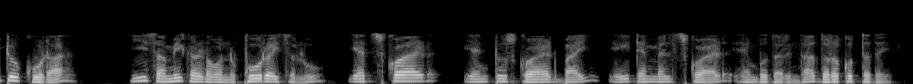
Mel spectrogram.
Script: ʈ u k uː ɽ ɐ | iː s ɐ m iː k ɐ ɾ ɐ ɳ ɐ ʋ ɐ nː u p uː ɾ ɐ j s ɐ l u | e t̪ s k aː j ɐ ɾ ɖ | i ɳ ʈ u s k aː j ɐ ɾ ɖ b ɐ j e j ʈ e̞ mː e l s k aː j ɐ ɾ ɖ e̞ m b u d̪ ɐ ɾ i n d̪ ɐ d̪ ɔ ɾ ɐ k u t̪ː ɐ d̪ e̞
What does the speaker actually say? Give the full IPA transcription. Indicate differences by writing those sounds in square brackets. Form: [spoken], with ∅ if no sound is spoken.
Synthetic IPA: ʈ u k uː ɽ ɐ | iː s ɐ m iː k ɐ ɾ ɐ ɳ ɐ ʋ ɐ nː u p uː ɾ ɐ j s ɐ l u | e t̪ s k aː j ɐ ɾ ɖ | [e] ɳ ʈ u s k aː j ɐ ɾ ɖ b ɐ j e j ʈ e̞ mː e l s k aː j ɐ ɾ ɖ e̞ m b u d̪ ɐ ɾ i n d̪ ɐ d̪ ɔ ɾ ɐ k u t̪ː ɐ d̪ e̞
